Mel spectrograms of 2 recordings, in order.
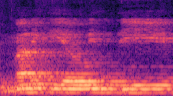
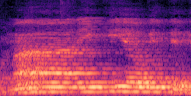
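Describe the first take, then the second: First: The first vowel of Maliki is short. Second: The first vowel of Maliki is long. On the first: It means king. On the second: It means the one who rules over.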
